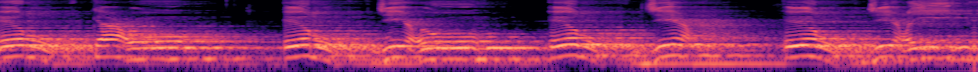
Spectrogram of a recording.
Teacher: اس طرح را ساکن کو پر پڑھیں گے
